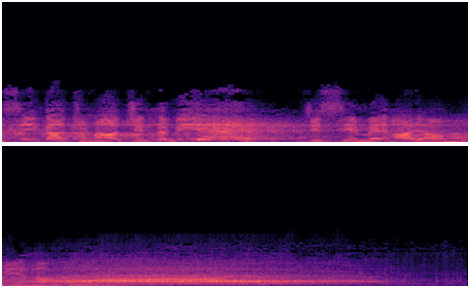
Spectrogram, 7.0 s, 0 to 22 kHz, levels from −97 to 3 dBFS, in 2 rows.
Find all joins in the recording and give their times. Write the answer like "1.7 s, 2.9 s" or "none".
none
